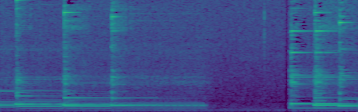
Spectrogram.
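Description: Musical Christmas Ferris wheel decoration playing a tinkling, bell-like melody of single struck notes. The tune stops about two and a half seconds in and starts up again louder about a second later.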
